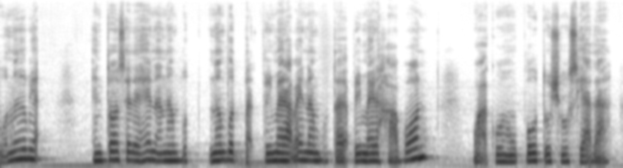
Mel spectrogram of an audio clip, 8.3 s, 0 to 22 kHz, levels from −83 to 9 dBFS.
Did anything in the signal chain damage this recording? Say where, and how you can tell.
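Yes. From 3.64 to 6.14 s, after "intonce tejenä nämput nämputpa't", a faint inharmonic fizz follows louder, brighter speech. This is crude rate conversion, a sample-format stage using unfiltered linear interpolation, consistent with 44.1 kHz to 48 kHz.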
